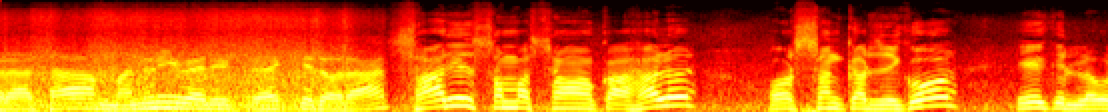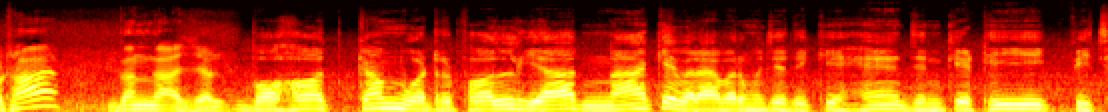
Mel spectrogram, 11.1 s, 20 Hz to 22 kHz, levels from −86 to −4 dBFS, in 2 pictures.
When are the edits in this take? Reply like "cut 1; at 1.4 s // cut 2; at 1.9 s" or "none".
cut 1; at 1.9 s // cut 2; at 6.8 s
